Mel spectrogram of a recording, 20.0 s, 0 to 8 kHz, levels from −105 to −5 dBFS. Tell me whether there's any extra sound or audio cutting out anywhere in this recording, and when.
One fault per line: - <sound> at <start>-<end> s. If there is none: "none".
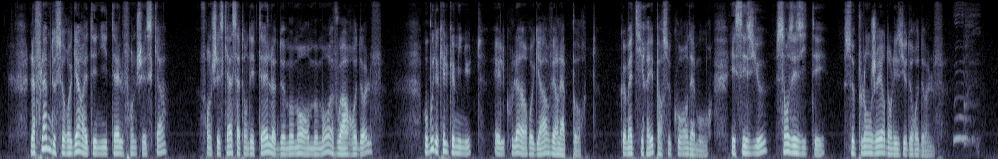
- laugh at 19.0-19.6 s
